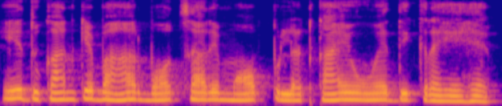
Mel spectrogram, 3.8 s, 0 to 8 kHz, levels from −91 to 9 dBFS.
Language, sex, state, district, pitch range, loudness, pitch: Hindi, female, Karnataka, Bangalore, 150-200 Hz, -15 LUFS, 185 Hz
